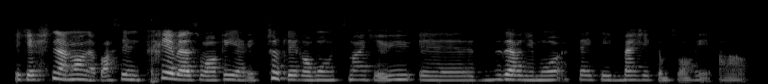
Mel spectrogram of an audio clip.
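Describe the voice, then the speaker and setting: Delivered with a Quebec accent, the speech runs with hardly any pauses, in a monotone, flat intonation with big swings in loudness. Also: woman, medium pitch for a woman. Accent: Québécois French. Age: 40s. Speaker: administrative assistant and author. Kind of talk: interview. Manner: halting, many hesitations.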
